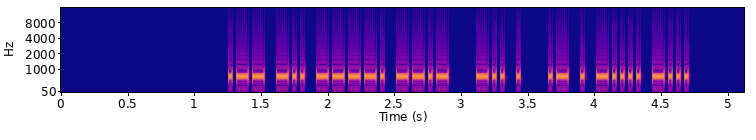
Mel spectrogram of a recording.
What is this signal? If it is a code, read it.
Morse code, heard as a keyed tone, about 40 wpm, 700 Hz. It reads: WD9Q DE AE6B
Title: USA Callsign DE Callsign - 4 Characters - 40wpm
